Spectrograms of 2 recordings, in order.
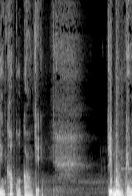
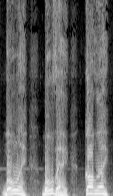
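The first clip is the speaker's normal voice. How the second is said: high, loud screaming cries; screaming in sleep; 9 semitones higher, 5 dB louder than usual. Acted. Woman screams for her father-in-law and child in her sleep. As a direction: scream out from a nightmare. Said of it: "Chị mới gào lên như vậy á".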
